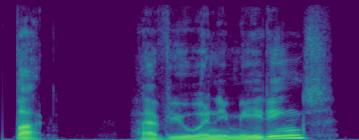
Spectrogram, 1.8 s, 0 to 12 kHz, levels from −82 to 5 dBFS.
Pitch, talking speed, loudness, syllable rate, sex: 125 Hz, 165 wpm, -19 LUFS, 6.2 syllables/s, male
